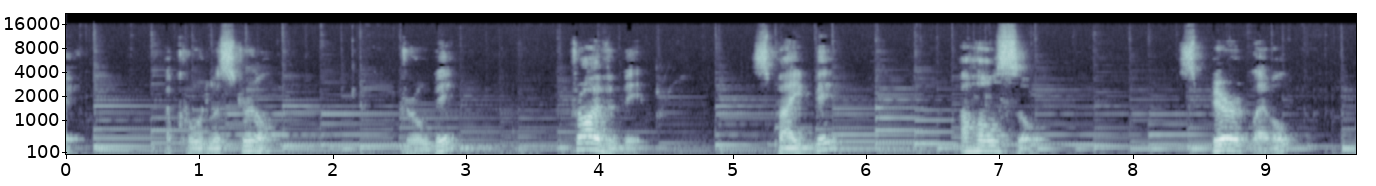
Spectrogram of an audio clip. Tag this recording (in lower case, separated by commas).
music, speech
